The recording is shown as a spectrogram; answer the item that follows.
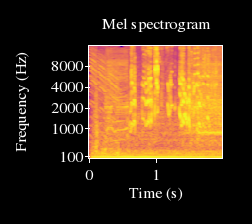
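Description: Tape-rewind sound effect: a steady low hum under fast, sweeping high squeals and chirps, with a steady higher tone joining about one and a half seconds in.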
